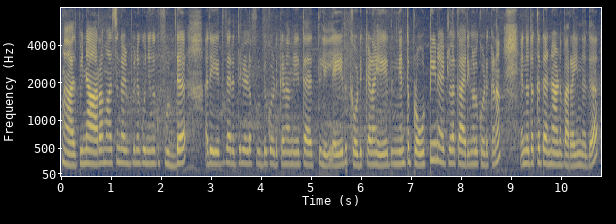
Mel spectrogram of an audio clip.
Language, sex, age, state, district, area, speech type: Malayalam, female, 18-30, Kerala, Kollam, rural, spontaneous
